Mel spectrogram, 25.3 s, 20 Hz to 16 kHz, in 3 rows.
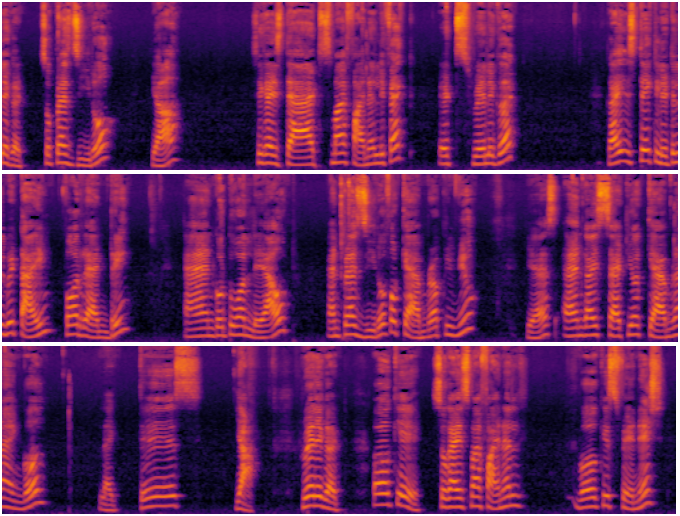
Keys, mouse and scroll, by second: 0.8 KP_0, 1.8-2.4 scroll up 2, 4.7-9.0 drag, 11.3 click, 12.7 KP_0, 15.8 click, 17.8-22.0 drag.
